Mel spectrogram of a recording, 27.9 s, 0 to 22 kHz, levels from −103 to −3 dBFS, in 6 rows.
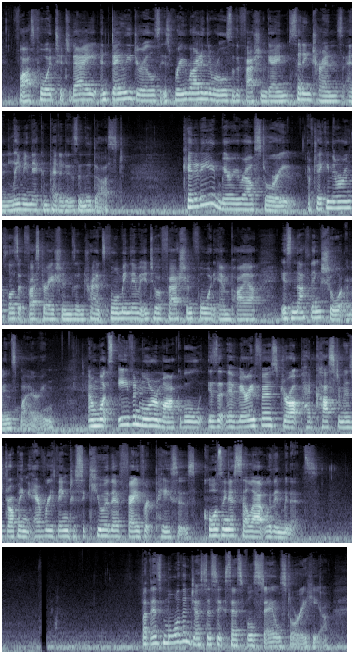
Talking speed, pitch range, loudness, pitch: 180 wpm, 150-195 Hz, -25 LUFS, 175 Hz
